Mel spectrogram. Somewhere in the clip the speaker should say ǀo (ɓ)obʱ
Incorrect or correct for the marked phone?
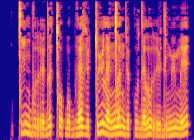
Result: correct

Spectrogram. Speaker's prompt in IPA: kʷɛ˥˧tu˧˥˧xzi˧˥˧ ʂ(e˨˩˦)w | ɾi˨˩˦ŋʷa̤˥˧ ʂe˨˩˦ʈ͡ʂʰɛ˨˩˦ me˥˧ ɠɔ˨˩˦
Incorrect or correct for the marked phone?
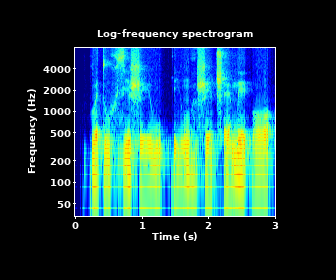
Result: correct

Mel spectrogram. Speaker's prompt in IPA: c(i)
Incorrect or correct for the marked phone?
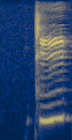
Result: correct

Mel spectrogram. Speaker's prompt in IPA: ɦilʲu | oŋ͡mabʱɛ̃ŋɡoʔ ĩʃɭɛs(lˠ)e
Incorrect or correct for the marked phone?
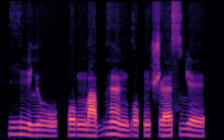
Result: incorrect: ʎ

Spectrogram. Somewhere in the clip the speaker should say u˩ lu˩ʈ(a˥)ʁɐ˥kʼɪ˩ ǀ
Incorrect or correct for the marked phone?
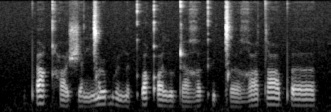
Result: incorrect: a˩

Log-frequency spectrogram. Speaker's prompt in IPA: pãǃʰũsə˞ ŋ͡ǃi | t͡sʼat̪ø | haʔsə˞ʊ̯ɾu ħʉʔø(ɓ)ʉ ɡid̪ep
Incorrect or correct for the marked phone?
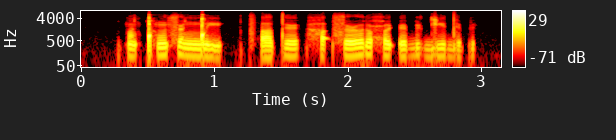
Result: correct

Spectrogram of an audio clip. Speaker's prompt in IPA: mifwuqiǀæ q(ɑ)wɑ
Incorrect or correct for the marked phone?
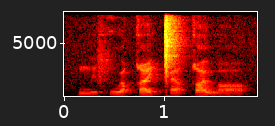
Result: incorrect: ə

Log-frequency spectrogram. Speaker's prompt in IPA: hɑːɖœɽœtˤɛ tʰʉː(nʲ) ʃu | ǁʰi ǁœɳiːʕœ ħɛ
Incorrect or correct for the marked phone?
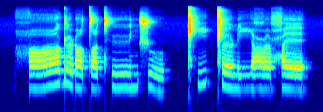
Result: correct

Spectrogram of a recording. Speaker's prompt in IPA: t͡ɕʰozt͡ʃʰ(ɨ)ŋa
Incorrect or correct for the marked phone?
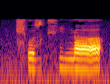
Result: incorrect: i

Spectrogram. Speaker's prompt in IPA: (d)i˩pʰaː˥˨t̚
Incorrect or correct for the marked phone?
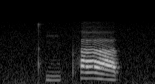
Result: incorrect: t̪ʰ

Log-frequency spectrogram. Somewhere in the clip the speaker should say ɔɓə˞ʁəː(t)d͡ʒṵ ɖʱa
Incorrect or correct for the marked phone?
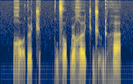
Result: incorrect: t͡ʃ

